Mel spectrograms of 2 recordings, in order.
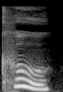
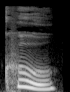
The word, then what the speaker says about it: coup: 再来第三个 cool C-O-U-P cool，记得 P 不发音，这个字是指政变的意思，特别是指军事政变。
